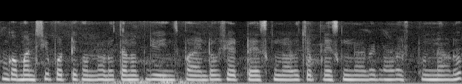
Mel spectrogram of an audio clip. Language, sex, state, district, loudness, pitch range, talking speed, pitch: Telugu, female, Andhra Pradesh, Srikakulam, -16 LUFS, 215-225 Hz, 155 wpm, 215 Hz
